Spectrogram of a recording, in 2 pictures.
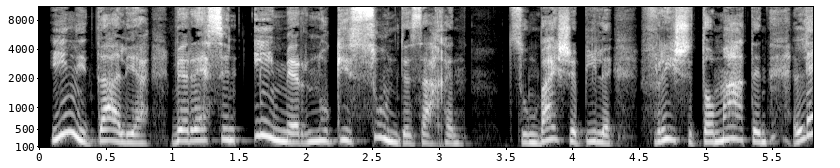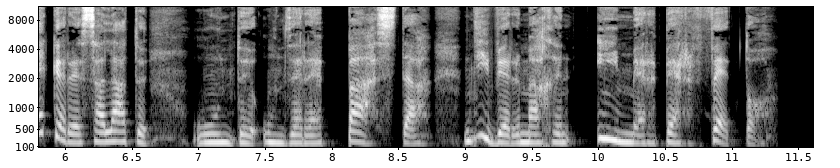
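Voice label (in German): italienischer Akzent; dialekt; Dialekte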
